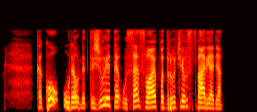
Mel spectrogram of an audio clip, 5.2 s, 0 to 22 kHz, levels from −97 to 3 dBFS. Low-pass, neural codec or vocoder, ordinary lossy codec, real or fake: 7.2 kHz; none; none; real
